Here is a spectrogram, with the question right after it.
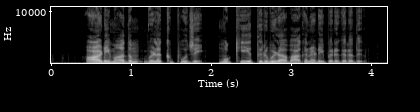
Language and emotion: Tamil, neutral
